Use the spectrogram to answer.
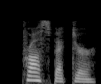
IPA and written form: ˈpɹɔːsˌpɛktɚ (prospector)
